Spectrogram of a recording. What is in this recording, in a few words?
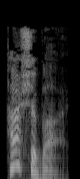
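"hushaby", British English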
